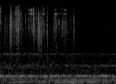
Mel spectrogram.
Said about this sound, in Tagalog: Pero sa gitna ng dilim, naririnig ko ang tunog ng isang kadena.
